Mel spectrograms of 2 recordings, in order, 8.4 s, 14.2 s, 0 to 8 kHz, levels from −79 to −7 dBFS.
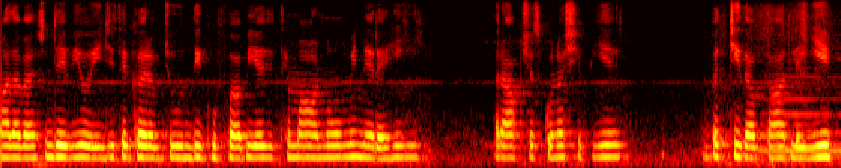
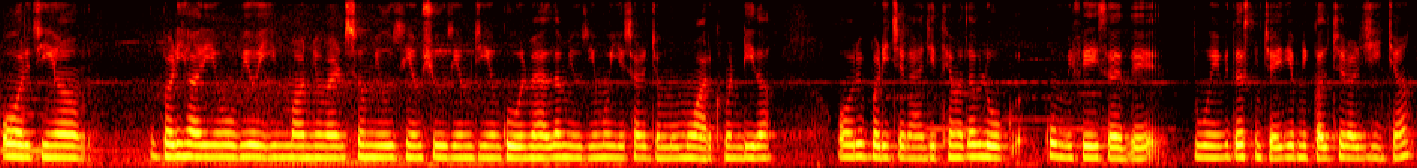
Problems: none marked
